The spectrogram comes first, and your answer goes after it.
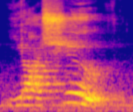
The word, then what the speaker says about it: Yashuv: So Yashub is pronounced as Yashuv, Y-A-S-H-U-V. And you will see that name in Numbers 26-24.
